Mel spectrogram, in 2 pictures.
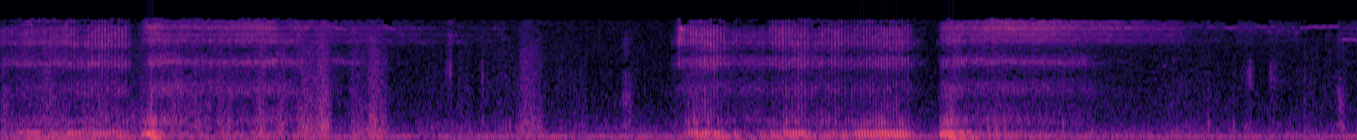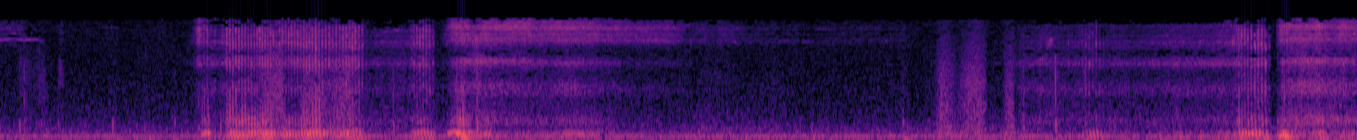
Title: Gunner is snoring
